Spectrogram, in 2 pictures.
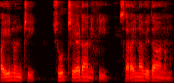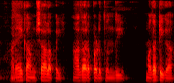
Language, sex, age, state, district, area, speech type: Telugu, male, 18-30, Andhra Pradesh, Sri Satya Sai, urban, spontaneous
